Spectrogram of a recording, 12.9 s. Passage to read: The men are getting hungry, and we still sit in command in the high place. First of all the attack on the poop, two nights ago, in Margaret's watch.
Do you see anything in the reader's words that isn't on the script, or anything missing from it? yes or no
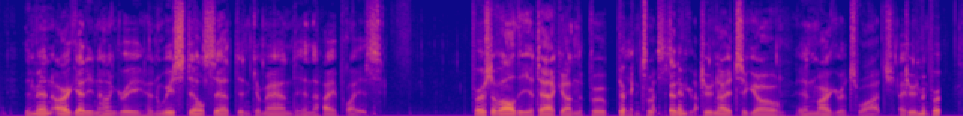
yes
